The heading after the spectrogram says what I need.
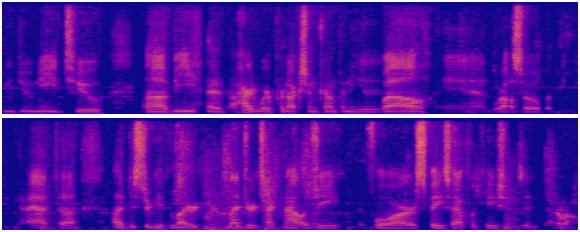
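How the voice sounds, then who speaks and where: Dry and close with no echo, a man's very deep, low voice holds a monotone, flat intonation at a moderate pace. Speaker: space company business development executive. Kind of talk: webinar presentation. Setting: online webinar. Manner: halting, many fillers.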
